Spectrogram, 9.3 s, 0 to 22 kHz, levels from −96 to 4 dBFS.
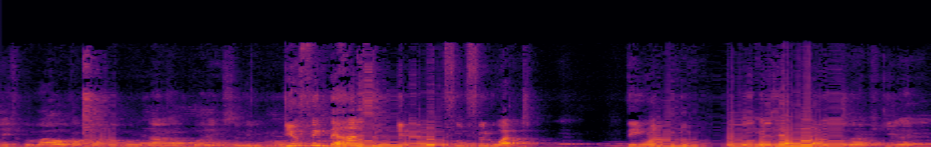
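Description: Robotic sound from repeated short buffers hits the audio at 0.82–1.15 s, 3.57–4.51 s (fully) and 6.46–8.42 s. The buzz sits at 200 Hz, likely from 5 ms buffers looping, and shows as evenly spaced harmonic stripes on a spectrogram.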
